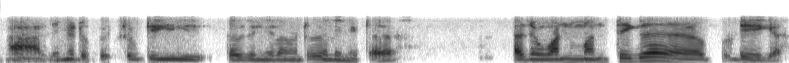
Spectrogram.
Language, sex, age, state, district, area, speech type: Kannada, male, 18-30, Karnataka, Dakshina Kannada, rural, conversation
